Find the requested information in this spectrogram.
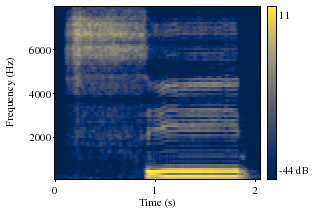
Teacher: জিহ্বার আগা সামনের নিচে দুই দাঁতের পেট ও আগার সঙ্গে লাগাইয়া সিন। আগে হালকা করে বাতাস বের করে নেব, তারপর উচ্চারণ করব, সিন।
